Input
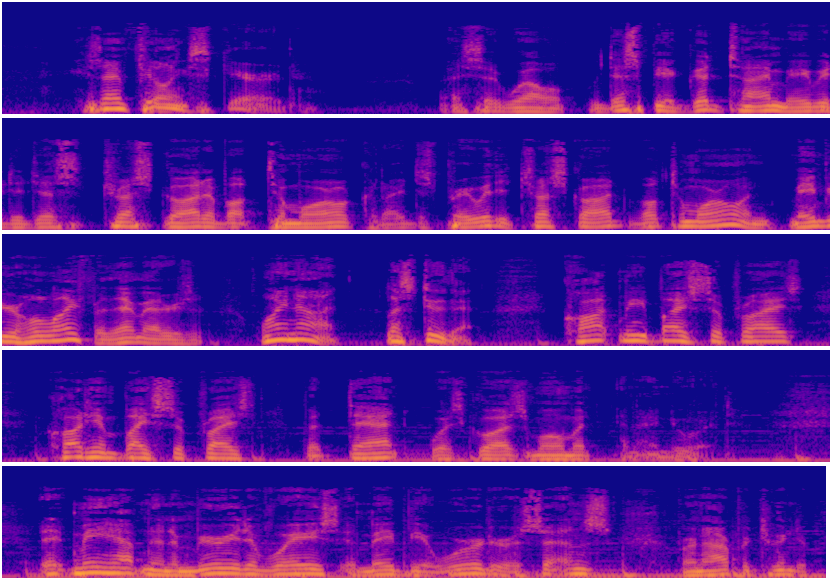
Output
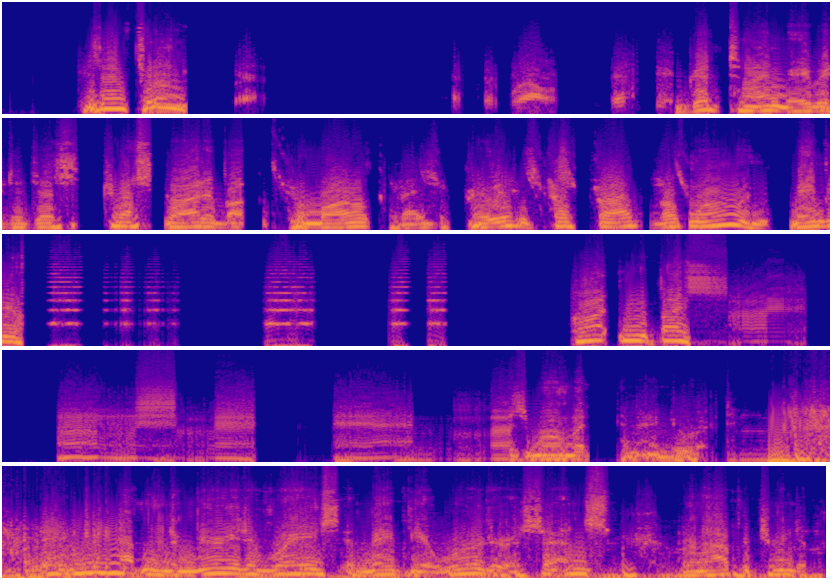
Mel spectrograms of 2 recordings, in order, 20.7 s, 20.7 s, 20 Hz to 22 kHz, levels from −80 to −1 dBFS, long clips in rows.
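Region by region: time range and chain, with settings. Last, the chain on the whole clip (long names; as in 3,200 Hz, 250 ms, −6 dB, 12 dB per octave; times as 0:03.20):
0:00.92–0:03.37: variable-slope delta modulation 16 kbit/s + four-pole ladder high-pass 440 Hz, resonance 45% + parametric band 1,400 Hz −5 dB 2.4 octaves
0:05.34–0:07.58: high-shelf EQ 3,700 Hz −6 dB + all-pass dispersion lows, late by 104 ms, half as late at 2,100 Hz
0:08.37–0:11.12: compressing power law on the bin magnitudes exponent 0.22 + tuned comb filter 750 Hz, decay 0.19 s, mix 100% + gate with flip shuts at −28 dBFS, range −37 dB
0:11.71–0:14.96: spectrum averaged block by block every 200 ms + guitar amp tone stack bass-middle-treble 10-0-10 + multiband upward and downward expander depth 40%
0:16.25–0:17.17: linear delta modulator 16 kbit/s, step −28.5 dBFS + flutter between parallel walls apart 9.3 metres, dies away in 0.54 s
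whole clip: reverb reduction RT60 0.77 s; low-pass that shuts in the quiet parts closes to 1,800 Hz, open at −24.5 dBFS; leveller curve on the samples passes 5; level −3 dB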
